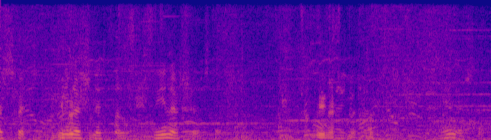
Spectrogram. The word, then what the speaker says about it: Wiener Schnitzel: You gotta get the Wiener Schnitzel. Wiener Schnitzel. Wiener Schnitzel. Wiener Schnitzel. Wiener Schnitzel. It's not Wiener Schnitzel, it's Wiener Schnitzel.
